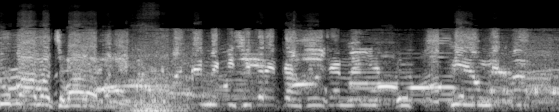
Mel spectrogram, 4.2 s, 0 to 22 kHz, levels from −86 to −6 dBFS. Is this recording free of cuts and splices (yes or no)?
no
